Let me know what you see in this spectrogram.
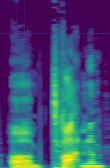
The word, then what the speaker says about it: Tottenham: Tottenham. Did I say that right? Is that the right way to say Correct. – That? – Tottenham.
